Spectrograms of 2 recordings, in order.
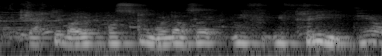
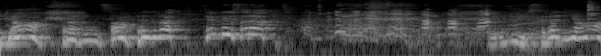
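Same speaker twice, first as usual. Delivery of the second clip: high, cheeky ventriloquist puppet voice; puppet character; 13 semitones higher, 3 dB louder than usual. Acted. Puppet correcting its handler, high comic voice. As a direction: pipe up higher, like a comic puppet. Puppet tells about its teacher.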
